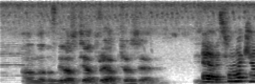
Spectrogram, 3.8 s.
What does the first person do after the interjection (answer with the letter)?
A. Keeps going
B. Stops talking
B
